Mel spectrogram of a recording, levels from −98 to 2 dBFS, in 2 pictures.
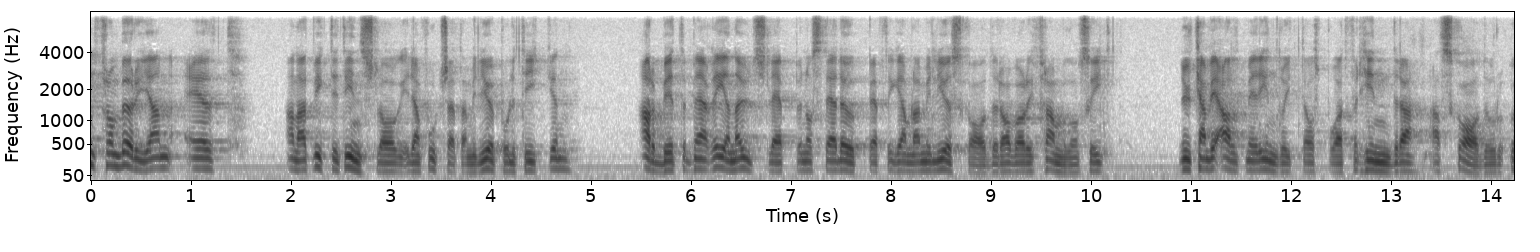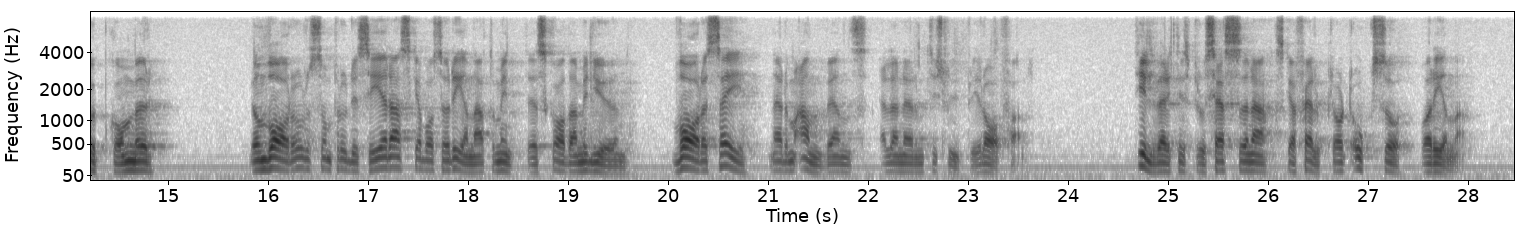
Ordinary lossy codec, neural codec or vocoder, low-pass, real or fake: none; none; 7.2 kHz; real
